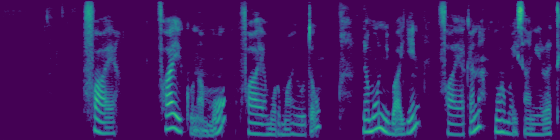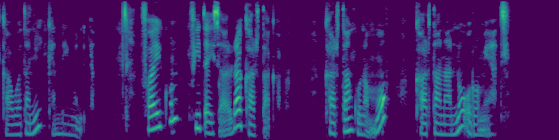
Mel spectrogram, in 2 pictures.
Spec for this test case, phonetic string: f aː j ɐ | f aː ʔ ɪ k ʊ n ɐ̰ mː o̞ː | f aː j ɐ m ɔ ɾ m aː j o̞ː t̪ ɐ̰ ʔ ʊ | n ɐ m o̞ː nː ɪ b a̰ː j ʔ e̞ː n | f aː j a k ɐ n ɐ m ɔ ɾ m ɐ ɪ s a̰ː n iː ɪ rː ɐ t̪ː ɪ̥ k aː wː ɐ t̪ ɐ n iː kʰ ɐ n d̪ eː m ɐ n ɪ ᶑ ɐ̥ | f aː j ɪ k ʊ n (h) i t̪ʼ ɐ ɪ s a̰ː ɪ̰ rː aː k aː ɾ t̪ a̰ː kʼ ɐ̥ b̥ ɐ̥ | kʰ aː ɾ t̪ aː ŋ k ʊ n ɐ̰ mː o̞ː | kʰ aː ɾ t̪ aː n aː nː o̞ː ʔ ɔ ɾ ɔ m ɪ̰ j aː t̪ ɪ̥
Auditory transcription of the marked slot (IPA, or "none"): f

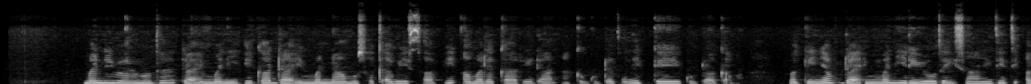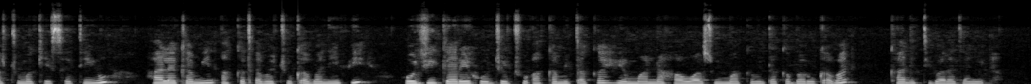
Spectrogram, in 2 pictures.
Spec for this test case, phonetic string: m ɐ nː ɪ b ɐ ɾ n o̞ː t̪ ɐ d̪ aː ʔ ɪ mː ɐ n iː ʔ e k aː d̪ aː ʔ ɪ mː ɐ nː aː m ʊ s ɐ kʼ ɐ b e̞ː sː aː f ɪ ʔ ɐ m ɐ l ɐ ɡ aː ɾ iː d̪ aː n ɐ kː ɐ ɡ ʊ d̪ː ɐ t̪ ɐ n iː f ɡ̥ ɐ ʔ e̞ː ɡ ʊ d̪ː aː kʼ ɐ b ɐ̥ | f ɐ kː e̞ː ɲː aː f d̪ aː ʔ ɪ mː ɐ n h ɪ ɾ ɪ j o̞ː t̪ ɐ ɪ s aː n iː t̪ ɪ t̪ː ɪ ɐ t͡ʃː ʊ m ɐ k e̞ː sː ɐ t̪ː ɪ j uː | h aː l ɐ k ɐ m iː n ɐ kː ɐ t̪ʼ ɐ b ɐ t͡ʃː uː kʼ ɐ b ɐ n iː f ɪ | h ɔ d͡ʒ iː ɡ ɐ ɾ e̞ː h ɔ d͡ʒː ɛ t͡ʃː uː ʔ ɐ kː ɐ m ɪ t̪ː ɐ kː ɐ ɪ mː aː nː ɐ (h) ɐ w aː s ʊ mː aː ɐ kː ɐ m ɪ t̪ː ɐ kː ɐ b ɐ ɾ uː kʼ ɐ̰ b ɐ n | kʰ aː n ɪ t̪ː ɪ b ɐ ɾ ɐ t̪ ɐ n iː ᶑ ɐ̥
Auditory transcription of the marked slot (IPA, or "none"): h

